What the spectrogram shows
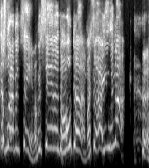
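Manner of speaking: put-on heavy, thick Boston accent, pitched very high. Retelling a funny movie scene, quoting a woman's reply, in a thick Boston accent. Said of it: "they have those thick Boston accents".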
